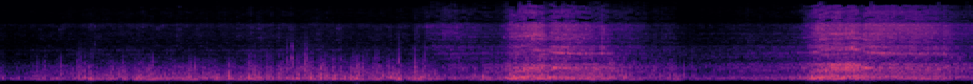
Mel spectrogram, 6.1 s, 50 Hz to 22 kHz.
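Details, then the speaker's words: 1970 Dodge Dart Swinger V8 with Dynomax exhaust, around 30°F, heard from behind the car: two clean rev blips with no ticks or knocking; runs smooth, no smoke. "Sounds pretty good, don't it? That shit runs real smooth. No ticks, no smoke."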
